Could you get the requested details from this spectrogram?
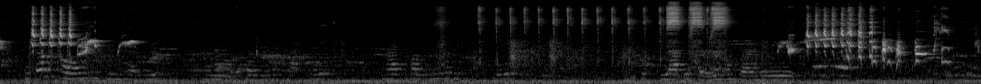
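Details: Greater green leafbird singing, played to excite and stir the bird: bursts of bright high chirps and twittering phrases, a rapid run of clicking notes near the middle, then another loud jumbled warble at the end.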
